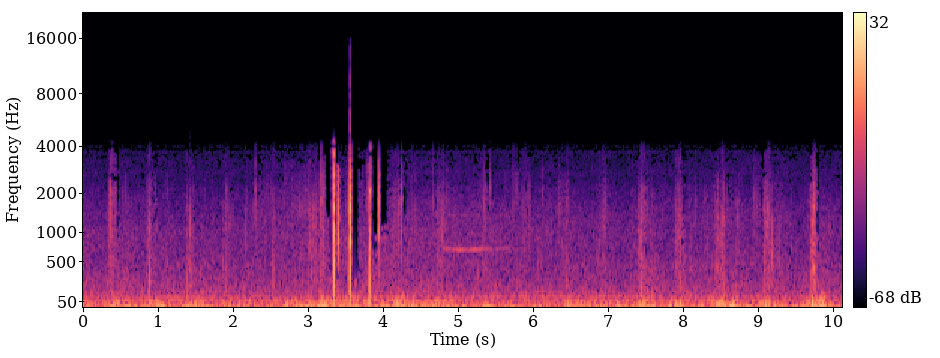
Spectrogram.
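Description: Footsteps crunch steadily on a dirt trail.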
